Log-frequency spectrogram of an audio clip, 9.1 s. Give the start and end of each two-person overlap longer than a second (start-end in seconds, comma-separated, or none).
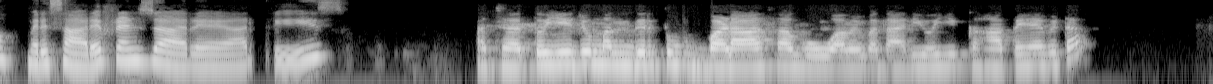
none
